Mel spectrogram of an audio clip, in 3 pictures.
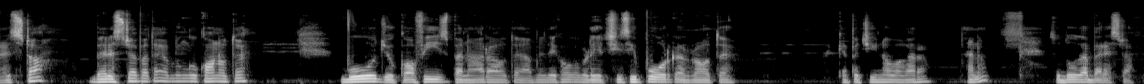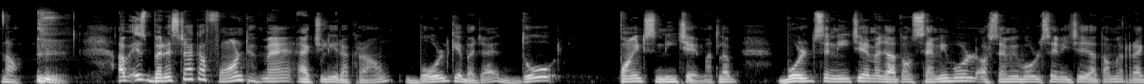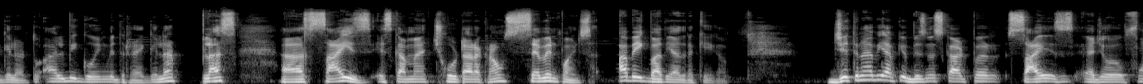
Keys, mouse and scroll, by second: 0.0-3.3 typing, 4.2 click, 14.6 click, 17.0-21.2 drag, 24.0 click.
